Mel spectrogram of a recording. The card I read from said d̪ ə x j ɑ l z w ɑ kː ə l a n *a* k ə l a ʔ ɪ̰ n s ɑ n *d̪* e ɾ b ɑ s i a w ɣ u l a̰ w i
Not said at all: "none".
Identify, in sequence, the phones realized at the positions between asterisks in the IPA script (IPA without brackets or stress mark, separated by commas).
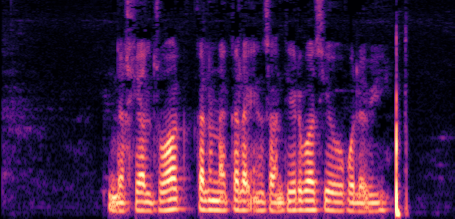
a, t̪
